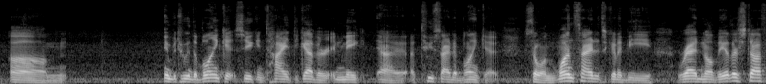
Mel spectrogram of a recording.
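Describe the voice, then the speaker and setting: This video host is a man running a laid-back craft tutorial vlog from an indoor basement, chatting in a rambling way full of loose asides. His pitch sits in the middle, and a faint hiss or hum runs under the recording.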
